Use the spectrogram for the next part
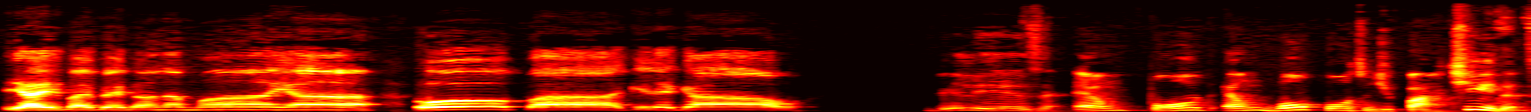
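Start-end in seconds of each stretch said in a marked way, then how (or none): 0.0-1.9 low, slow vocal fry; creaky fry voice. Shown as a demonstration. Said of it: "essa crepitância do fry". 2.1-4.1 excited. Pretend. Pretend student reacting excitedly.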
